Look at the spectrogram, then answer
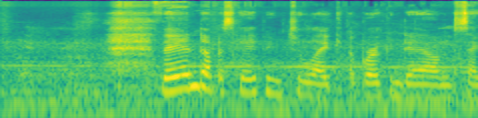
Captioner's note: sighs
